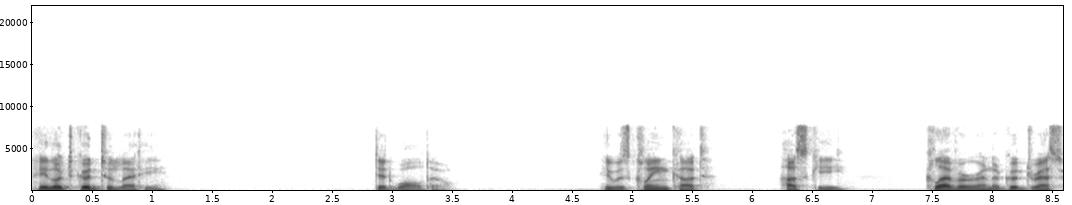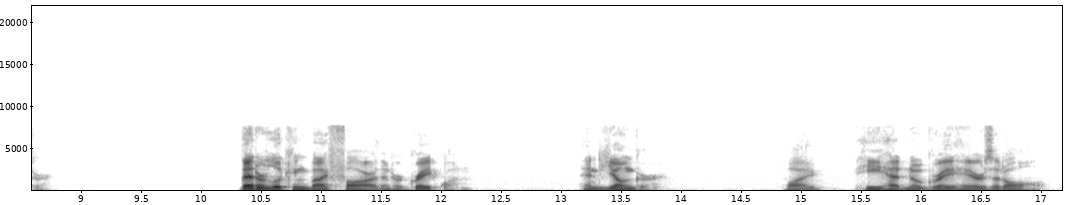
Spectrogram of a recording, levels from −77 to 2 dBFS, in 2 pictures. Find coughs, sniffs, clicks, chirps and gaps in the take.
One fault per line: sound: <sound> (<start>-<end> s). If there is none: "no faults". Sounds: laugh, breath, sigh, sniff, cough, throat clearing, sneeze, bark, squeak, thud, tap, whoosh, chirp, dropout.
no faults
